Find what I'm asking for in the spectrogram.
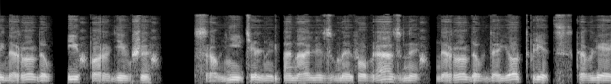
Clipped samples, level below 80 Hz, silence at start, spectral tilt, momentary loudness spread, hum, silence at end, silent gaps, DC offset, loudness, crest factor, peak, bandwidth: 0.2%; -46 dBFS; 0 s; -3.5 dB/octave; 5 LU; none; 0 s; 0.56-0.66 s, 1.65-1.93 s; under 0.1%; -12 LUFS; 12 dB; 0 dBFS; 11 kHz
